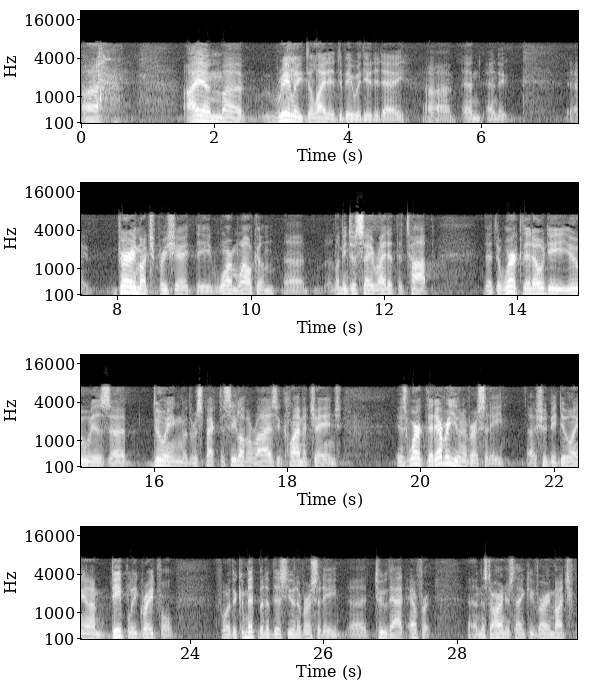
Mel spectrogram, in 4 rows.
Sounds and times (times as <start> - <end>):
Male speech, man speaking: 0.0 - 0.4, 1.6 - 6.4, 7.3 - 12.7, 13.5 - 18.8, 19.7 - 23.8, 24.4 - 27.6, 28.2 - 29.8
Narration, monologue: 0.0 - 29.8.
